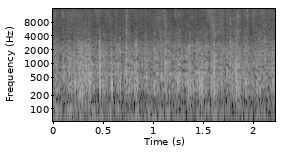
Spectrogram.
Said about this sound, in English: Here I am in the rain. Having fun.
